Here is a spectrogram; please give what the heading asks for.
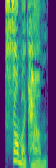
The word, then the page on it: summer camp: British English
